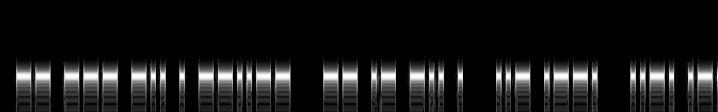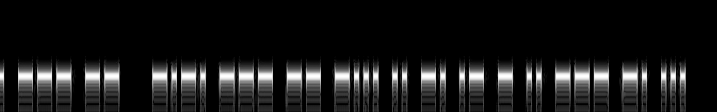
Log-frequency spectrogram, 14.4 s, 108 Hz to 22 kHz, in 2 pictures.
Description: Morse code, heard as a keyed tone, about 25 wpm, 600 Hz. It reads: MODE, MADE UP FROM COMBINATIONS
